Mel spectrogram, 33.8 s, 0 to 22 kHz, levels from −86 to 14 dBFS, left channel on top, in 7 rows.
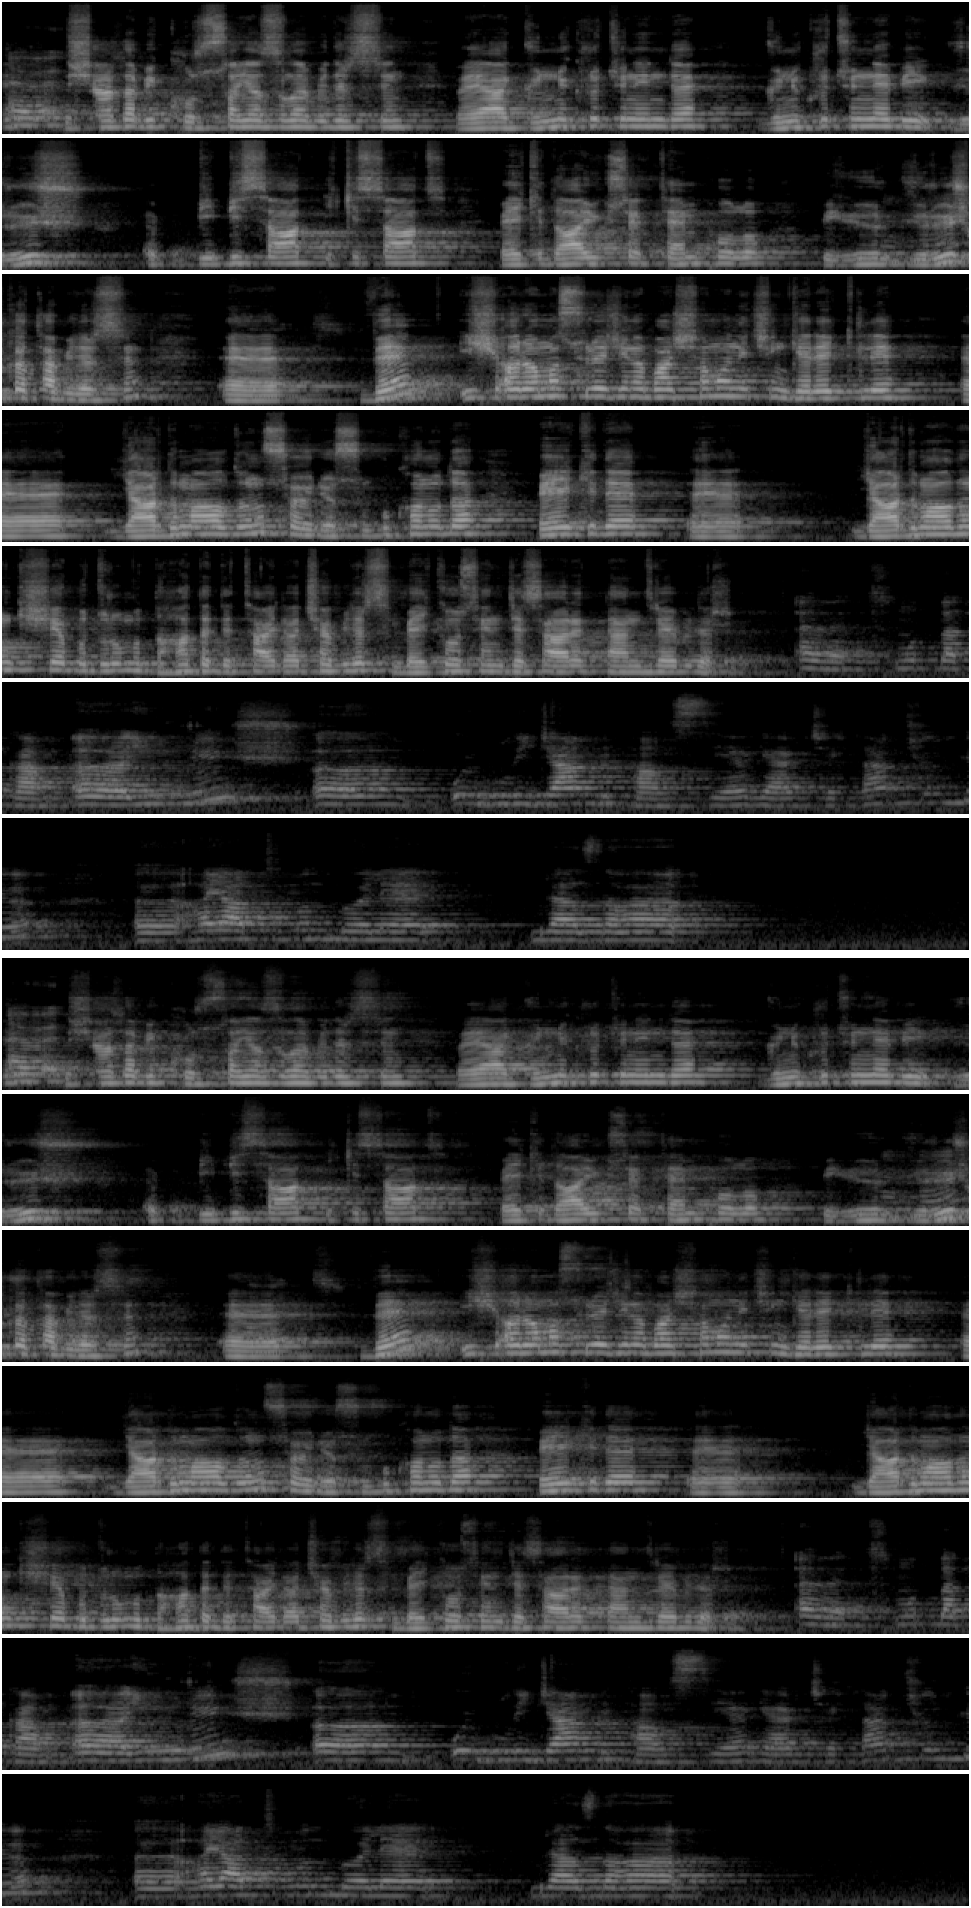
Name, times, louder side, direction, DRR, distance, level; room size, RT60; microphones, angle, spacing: voice 1, 0.3-2.0 2.3-3.5 3.8-5.2 5.5-7.0 7.3-8.7 8.9-10.4 10.7-11.1 11.5-14.2 14.5-18.2 18.8-23.0, left 4 dB, 90° left, 4 dB, 2.2 m, -33 dB
voice 2, 9.2-9.6 10.9-11.1 23.3-29.4 29.7-31.2 31.6-32.4, right 1 dB, 25° right, 4 dB, 5.0 m, -43 dB
29.5 x 21.0 x 8.7 m, 0.98 s
head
